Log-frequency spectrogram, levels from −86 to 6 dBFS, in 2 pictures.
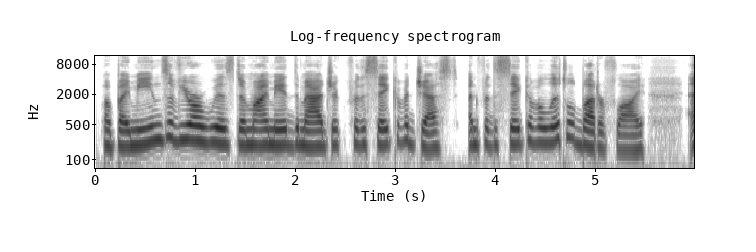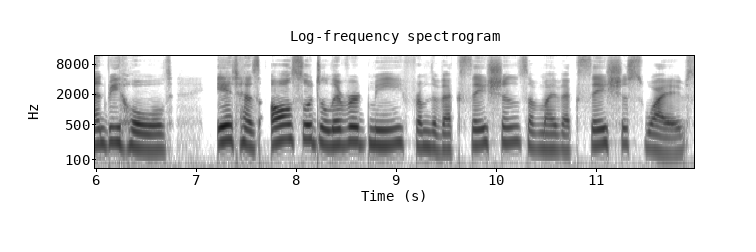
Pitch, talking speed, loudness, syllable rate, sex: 200 Hz, 180 wpm, -20 LUFS, 4.9 syllables/s, female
